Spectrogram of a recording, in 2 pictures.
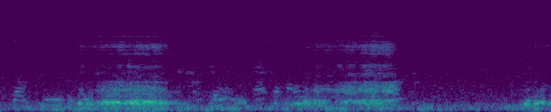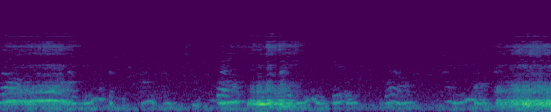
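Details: Sleeper snoring: irregular, buzzing snores with a rough, vibrating quality, rising and falling with breathing over a low room hiss; snoring.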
